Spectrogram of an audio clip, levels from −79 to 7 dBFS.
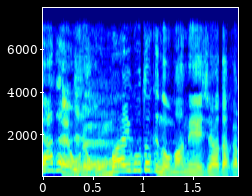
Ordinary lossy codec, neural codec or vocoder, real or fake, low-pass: none; vocoder, 44.1 kHz, 128 mel bands every 256 samples, BigVGAN v2; fake; 7.2 kHz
